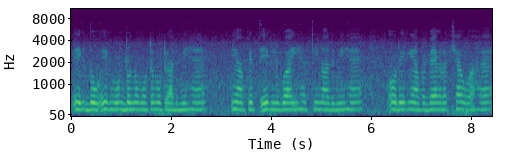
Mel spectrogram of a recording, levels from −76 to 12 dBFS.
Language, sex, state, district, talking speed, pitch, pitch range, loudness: Hindi, female, Haryana, Rohtak, 165 wpm, 215 Hz, 210-215 Hz, -16 LUFS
